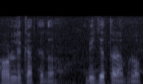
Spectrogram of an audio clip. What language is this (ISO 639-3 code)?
sat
